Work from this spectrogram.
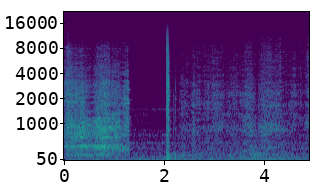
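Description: Long acrylic nails scratch and rub across a flat, thin, printed blue-and-gold cardboard Hanukkah placemat with a menorah design, held against the mic. A loud, dense rasping rub fills the first second, drops to quieter scratching, is cut by one sharp tap near the middle, and continues as softer, steady scraping to the end.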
